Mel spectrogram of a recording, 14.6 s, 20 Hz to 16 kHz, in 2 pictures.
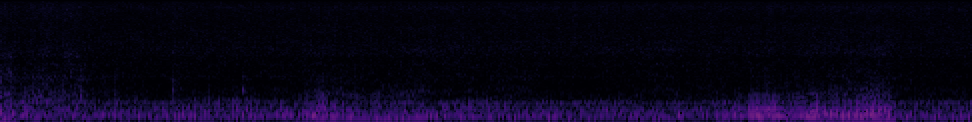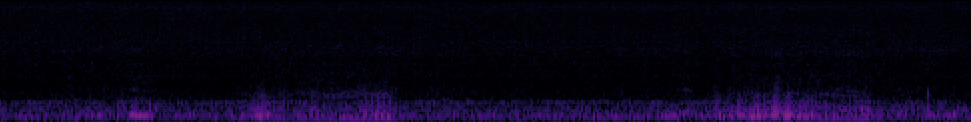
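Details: Sleeping bulldog puppy: regular low, fluttering snores with each breath, about 16 breaths a minute; noisy flat-faced puppy sleep breathing, snoring.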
